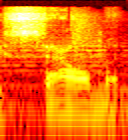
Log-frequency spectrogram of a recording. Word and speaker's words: salmon: I know, but I really wanted to say salmon. Uh-huh. Zipper, how do you pronounce that one?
